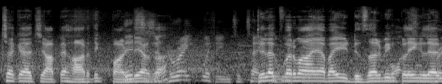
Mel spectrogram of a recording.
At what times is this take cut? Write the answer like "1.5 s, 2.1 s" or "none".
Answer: none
